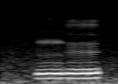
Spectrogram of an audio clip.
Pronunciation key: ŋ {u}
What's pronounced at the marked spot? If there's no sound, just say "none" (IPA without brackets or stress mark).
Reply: ʏ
